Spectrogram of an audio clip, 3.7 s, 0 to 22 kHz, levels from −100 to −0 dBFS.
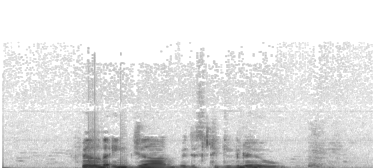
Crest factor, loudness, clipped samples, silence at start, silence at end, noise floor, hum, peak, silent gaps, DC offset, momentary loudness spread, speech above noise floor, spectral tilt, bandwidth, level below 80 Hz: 18 dB; -28 LUFS; under 0.1%; 0.05 s; 0.55 s; -64 dBFS; none; -12 dBFS; none; under 0.1%; 14 LU; 37 dB; -8.5 dB/octave; 6.6 kHz; -56 dBFS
